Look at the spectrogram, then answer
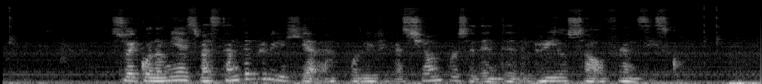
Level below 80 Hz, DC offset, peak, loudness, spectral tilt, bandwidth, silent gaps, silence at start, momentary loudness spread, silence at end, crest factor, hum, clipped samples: -34 dBFS; under 0.1%; -8 dBFS; -26 LUFS; -6.5 dB/octave; 15.5 kHz; none; 0.05 s; 19 LU; 0 s; 18 dB; none; under 0.1%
